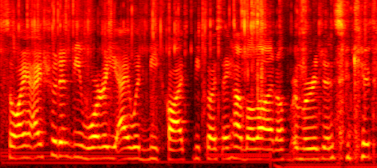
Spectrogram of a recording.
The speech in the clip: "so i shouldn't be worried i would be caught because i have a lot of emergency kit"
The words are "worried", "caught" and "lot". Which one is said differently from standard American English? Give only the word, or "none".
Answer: worried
